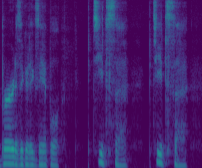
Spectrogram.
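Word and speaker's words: птица: Not a combination we're used to making, P with T. And so you might have the urge to break that up somehow and say something like petitsa, petitsa, because you're not used to making petitsa, petitsa. Again, how many syllables there? Well, two vowels, ergo two syllables.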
